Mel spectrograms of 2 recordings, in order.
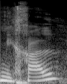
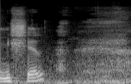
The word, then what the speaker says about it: Michal: you okay so again my name is mikal this is how you pronounce this for the people from Holland I guess it will be easier to say for for those it's difficult you can say Michelle um uh indeed I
